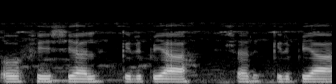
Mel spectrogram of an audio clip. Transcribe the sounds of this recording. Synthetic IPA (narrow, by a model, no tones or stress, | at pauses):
oːpʰiːsijəlkɪɾpija | səɾkɪɾpijaː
